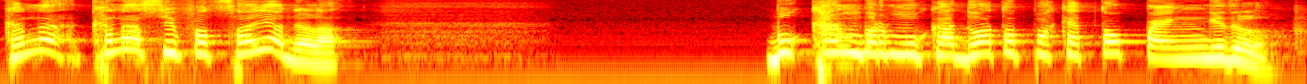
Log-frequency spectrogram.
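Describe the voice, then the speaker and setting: Brief: male pastor, lively swooping pitch, chatty emphatic sermon delivery. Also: moderate pace, creaky. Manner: emphatic, conversational, repeats "gitu loh".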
